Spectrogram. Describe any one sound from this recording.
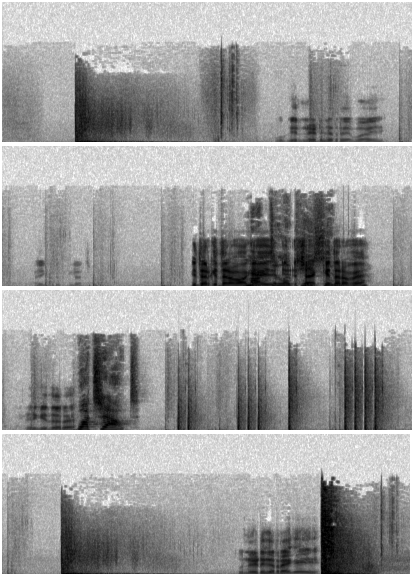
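A rifle fires loud single shots that boom and echo away.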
